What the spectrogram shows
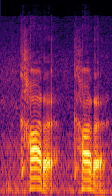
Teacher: The double T makes a fast D.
